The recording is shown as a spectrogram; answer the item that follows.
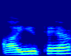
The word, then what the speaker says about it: au pair: like being a a it's called like a AU pair or but it's spelled a au and it's p a i r.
